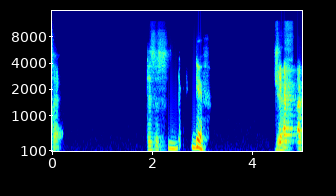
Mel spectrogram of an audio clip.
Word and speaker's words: GIF: it's GIF I said the guy who designed it says it's pronounced like the peanut butter but most people pronounce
